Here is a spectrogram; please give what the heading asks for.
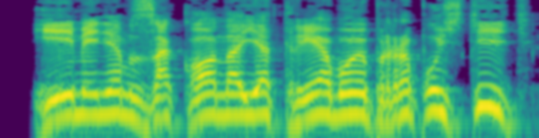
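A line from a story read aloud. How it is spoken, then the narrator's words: Yelling. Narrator (Russian): заорал Ваймс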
